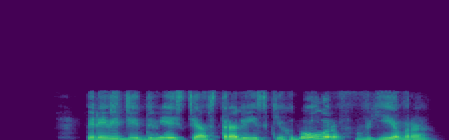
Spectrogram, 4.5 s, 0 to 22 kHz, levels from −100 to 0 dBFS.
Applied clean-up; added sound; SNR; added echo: neural mask model Resemble Enhance denoiser.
